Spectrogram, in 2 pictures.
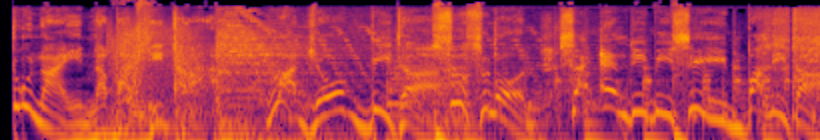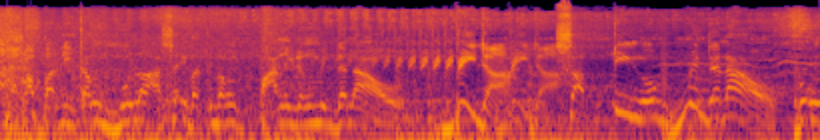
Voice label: Tagalog, AM Announcer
